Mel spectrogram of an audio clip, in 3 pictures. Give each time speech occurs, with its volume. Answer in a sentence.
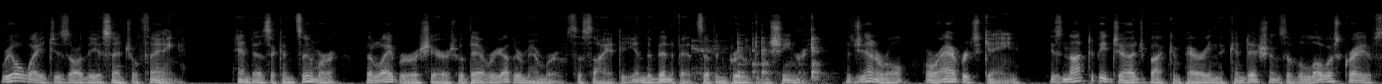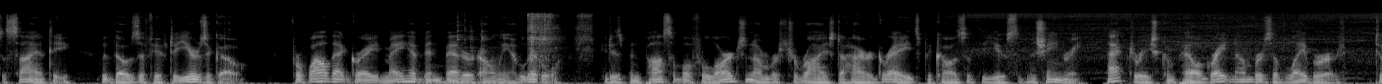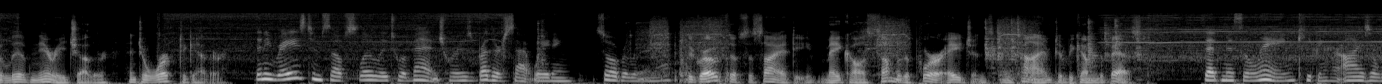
You can hear the speech from 0.0 to 41.4 s, at a steady volume.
